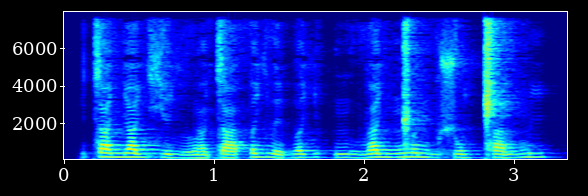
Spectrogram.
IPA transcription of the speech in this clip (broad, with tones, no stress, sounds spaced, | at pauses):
c a˥ ɲ a˥˧ ʎ ç e˧˩ ʎ lː ɐ̃˧˩ c a˧˩ θ ɐ˥ ʎ ð e˩˧ b ɐ˥ ʎ | n o̤˧˩ ð a˥˧ ʎ ŋ͡ǁ ɵ˥˧ m ṳ˧ ʃ o˧˩ ʎ ǁ a˧ ð o̤˥ m i˥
